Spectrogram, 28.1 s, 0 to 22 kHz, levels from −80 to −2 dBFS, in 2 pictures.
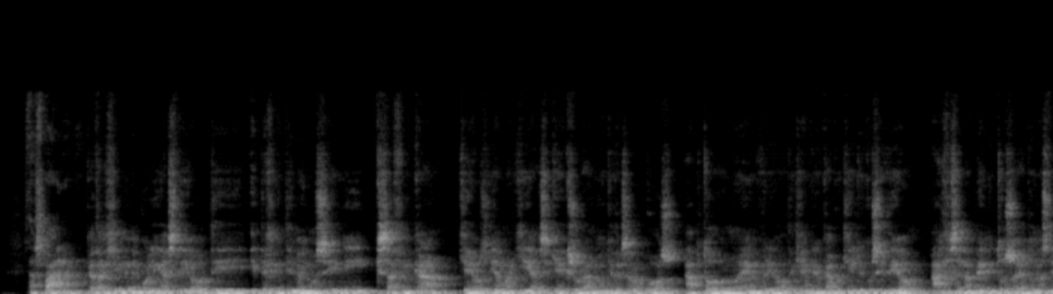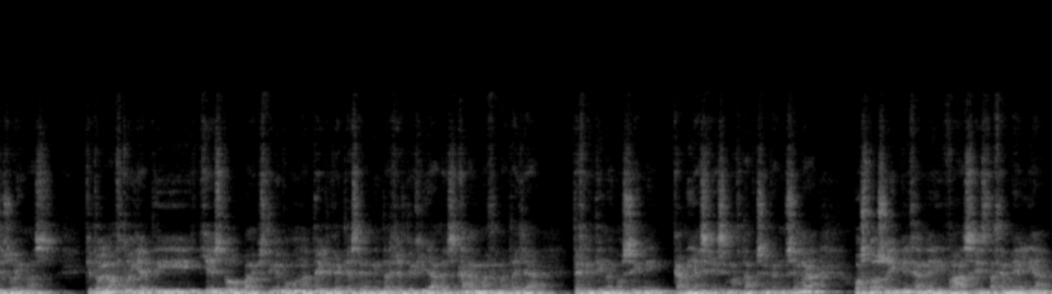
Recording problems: off-mic speech; far
room echo; noticeable; dies away in 0.8 s

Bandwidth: 15 kHz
